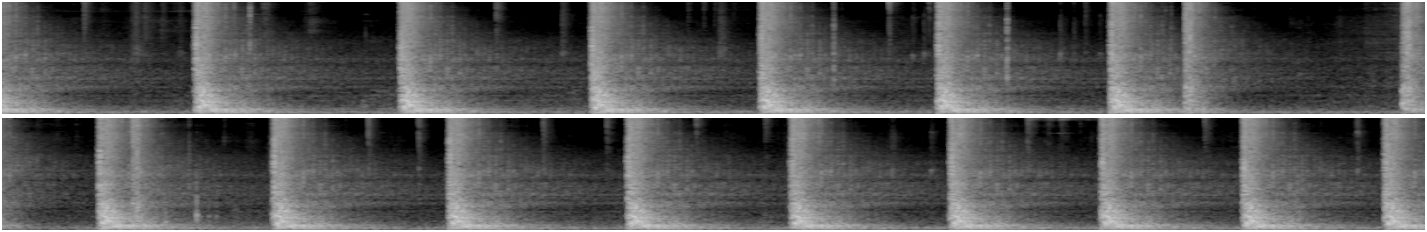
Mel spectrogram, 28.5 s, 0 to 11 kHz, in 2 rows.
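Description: Zastava ZPAP92 AK-pattern pistol with a four-piece muzzle brake firing slow, deliberate single shots, about one every one and a half to two seconds. Each report echoes off the walls of the indoor range.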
